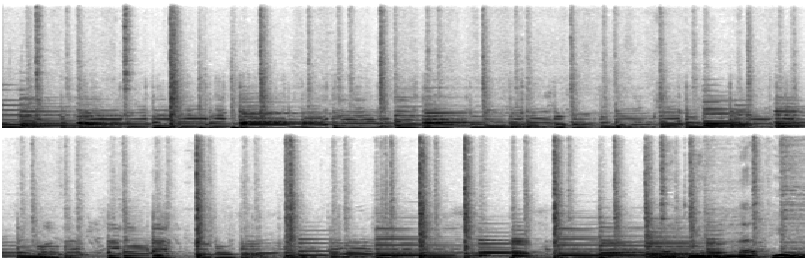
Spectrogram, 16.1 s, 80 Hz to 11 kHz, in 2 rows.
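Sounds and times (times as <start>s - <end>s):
electric piano chords: 0.0s - 16.0s
walking double bass: 0.0s - 16.0s.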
